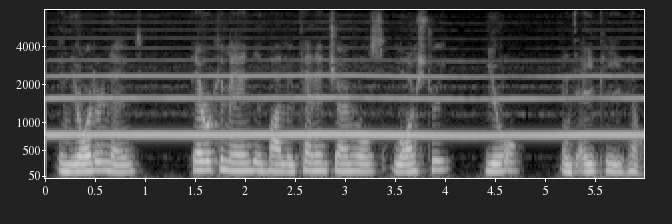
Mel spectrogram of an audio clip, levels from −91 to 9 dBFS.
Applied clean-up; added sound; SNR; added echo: none; Wind instrument, woodwind instrument; 4 dB; none.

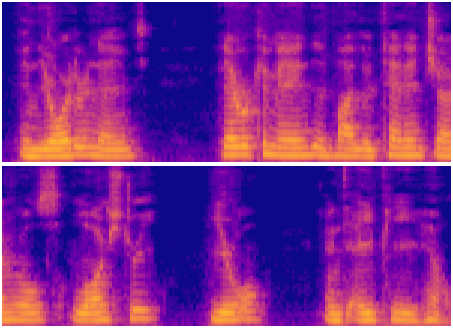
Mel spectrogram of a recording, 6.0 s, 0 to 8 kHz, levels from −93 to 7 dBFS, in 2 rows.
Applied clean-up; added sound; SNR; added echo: none; none; none; none.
